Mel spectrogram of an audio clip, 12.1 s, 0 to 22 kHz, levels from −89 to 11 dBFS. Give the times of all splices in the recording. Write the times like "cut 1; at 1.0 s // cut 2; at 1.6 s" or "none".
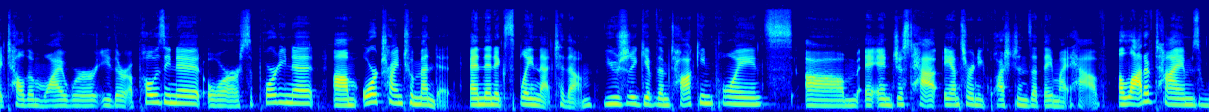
cut 1; at 3.3 s // cut 2; at 4.6 s // cut 3; at 6.0 s // cut 4; at 11.1 s

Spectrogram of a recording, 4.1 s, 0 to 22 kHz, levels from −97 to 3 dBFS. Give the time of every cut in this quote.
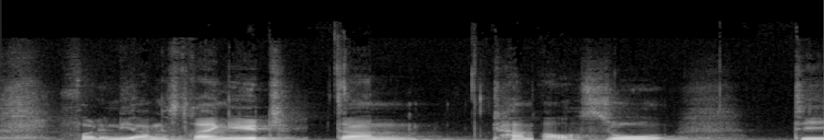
cut 1; at 1.5 s // cut 2; at 2.7 s

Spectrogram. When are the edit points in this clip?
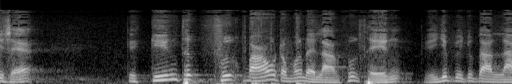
cut 1; at 4.1 s

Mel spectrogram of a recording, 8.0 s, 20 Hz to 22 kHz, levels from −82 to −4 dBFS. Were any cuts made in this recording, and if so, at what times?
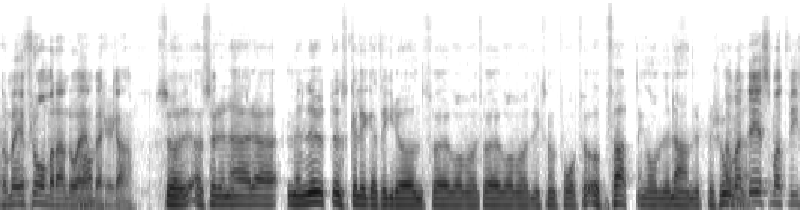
cut 1; at 2.8 s // cut 2; at 4.8 s

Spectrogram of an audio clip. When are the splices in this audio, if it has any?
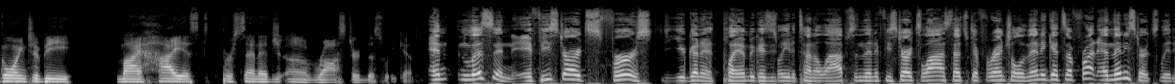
cut 1; at 4.2 s // cut 2; at 7.8 s // cut 3; at 9.7 s

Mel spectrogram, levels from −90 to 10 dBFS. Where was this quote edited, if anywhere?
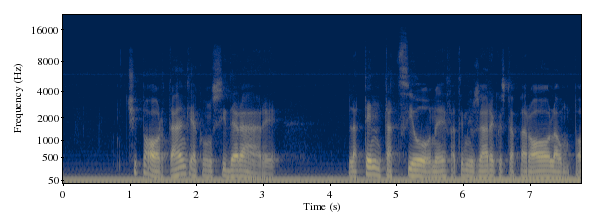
none

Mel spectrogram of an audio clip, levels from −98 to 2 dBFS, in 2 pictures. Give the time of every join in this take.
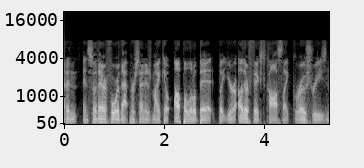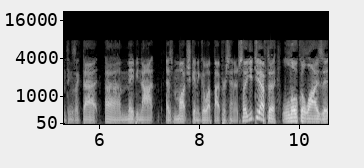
cut 1; at 6.0 s // cut 2; at 9.6 s

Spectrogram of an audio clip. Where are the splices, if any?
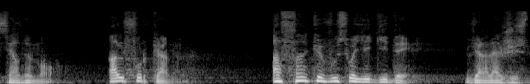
none

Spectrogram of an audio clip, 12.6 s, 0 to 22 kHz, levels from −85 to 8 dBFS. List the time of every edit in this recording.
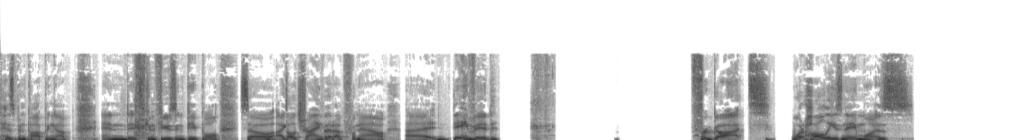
cut 1; at 1.8 s // cut 2; at 3.6 s // cut 3; at 4.0 s // cut 4; at 4.4 s

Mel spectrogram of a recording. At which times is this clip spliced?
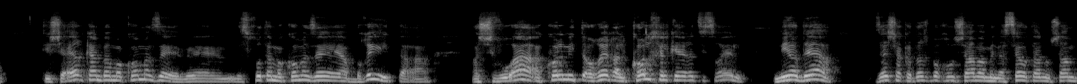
none

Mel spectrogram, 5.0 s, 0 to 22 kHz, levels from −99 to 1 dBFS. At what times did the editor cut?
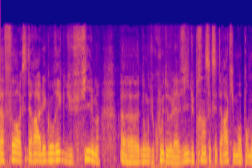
none

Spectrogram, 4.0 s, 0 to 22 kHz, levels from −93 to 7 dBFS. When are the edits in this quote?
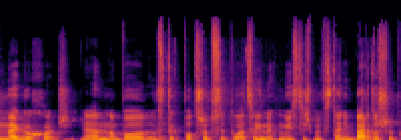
cut 1; at 1.6 s

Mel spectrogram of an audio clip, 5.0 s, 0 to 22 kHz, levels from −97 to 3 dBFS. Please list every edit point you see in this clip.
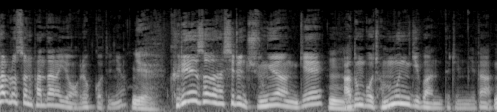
none

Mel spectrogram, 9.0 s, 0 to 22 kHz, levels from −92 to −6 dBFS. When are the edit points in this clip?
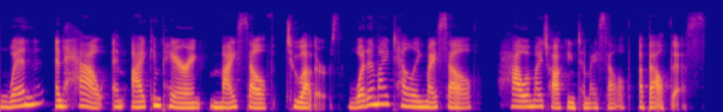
cut 1; at 4.3 s

